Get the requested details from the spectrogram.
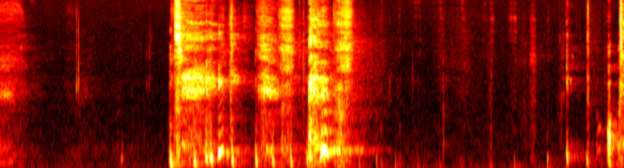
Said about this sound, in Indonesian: udah batuk, udah cukup ya.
